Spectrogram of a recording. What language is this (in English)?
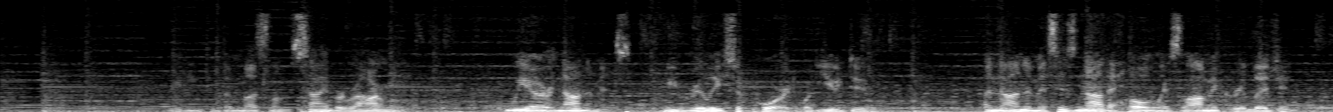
Indonesian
